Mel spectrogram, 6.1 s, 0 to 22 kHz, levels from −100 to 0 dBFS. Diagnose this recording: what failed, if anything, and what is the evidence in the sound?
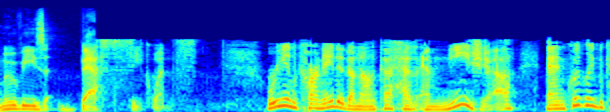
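Network-driven adaptive stream at a lower bitrate: at 0.94 s the speech abruptly loses everything above 5.1 kHz, with no gap. The spectrogram shows a flat ceiling from then on, which fits a switch to a much lower-bitrate AAC rendition.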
